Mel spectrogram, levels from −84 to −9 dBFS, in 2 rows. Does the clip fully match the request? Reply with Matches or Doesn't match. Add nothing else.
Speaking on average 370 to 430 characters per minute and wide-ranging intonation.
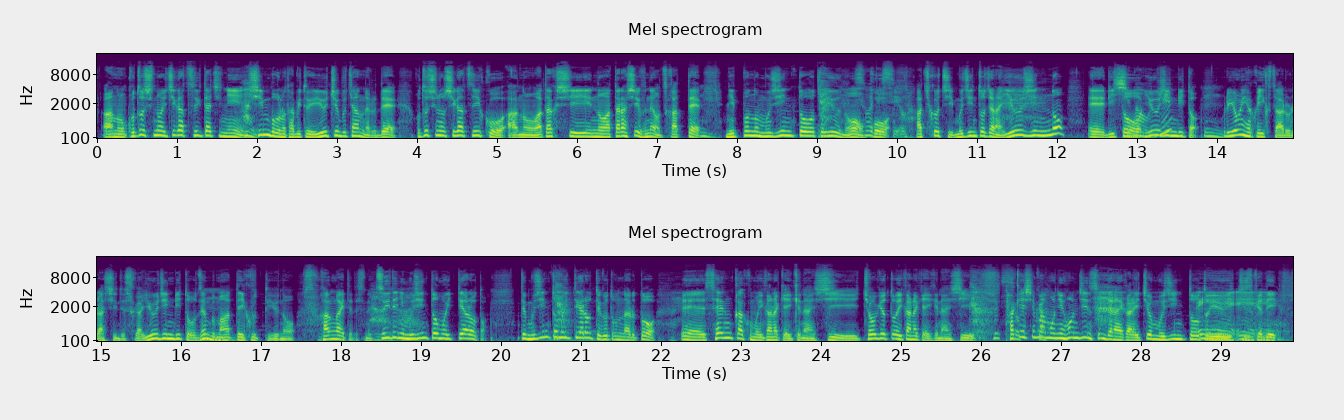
Matches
